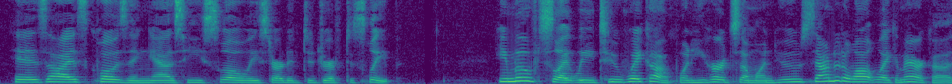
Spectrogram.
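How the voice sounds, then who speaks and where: A woman's voice: medium pitch, darkish tone. A woman narrating a piece of fiction, reading it aloud as a storyteller.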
